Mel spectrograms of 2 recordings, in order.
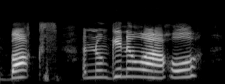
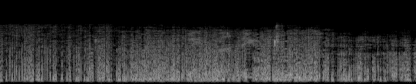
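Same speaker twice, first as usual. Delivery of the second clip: slow breathy whisper of Pink Panda YouTube; 10 semitones lower, 10 dB quieter, much slower than usual. Real, not acted. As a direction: whisper it slowly, drawn out.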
